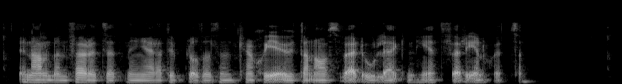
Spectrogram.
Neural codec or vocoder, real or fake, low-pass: none; real; 7.2 kHz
